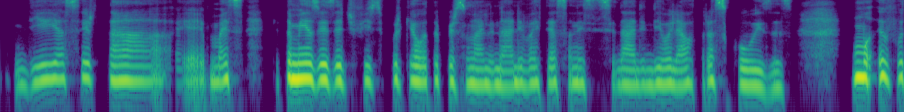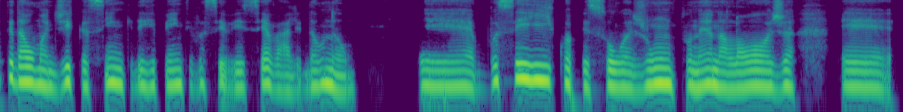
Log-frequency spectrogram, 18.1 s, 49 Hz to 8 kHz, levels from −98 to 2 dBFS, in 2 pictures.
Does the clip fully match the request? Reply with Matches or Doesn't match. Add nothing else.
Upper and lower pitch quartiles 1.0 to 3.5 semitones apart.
Doesn't match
